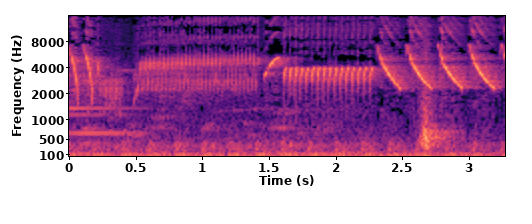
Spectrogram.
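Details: Lure canary song meant to get a listening canary singing: quick downslurred notes, then long steady high buzzy rolls, ending in a run of loud descending whistled sweeps.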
